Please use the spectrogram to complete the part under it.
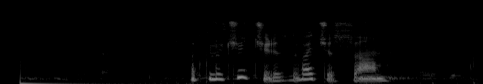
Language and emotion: Russian, sad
